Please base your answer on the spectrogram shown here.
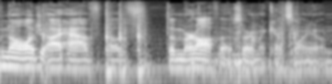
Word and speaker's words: Maratha: Maratha. Okay, not Maratha. Again, mispronouncing things kind of my thing.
